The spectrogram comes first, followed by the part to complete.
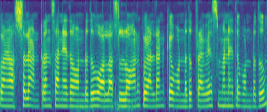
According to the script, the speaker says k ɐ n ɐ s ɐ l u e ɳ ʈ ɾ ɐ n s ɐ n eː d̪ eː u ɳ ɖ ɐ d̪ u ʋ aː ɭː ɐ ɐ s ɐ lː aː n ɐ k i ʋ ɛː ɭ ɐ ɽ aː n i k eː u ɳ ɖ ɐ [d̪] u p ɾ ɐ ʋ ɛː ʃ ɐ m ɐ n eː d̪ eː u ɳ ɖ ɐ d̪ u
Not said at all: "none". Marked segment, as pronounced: d̪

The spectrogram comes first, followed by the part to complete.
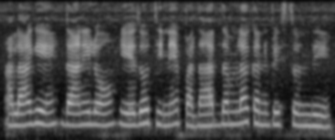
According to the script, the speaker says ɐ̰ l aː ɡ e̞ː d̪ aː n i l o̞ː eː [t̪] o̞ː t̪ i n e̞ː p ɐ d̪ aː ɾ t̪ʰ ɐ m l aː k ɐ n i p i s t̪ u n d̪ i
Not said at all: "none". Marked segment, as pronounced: d̪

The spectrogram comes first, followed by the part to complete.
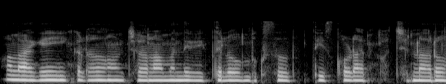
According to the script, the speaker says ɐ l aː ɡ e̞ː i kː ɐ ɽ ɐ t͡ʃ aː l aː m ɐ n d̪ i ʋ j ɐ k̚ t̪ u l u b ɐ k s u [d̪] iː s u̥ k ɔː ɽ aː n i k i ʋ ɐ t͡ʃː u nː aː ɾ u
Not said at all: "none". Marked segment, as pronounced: t̪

